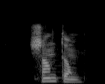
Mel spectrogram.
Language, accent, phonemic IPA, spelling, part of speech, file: French, France, /ʃɑ̃.tɔ̃/, chantons, verb, LL-Q150 (fra)-chantons.wav
- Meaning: first-person plural present indicative of chanter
